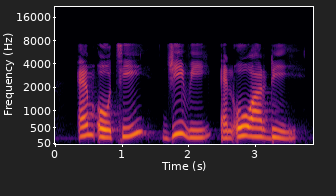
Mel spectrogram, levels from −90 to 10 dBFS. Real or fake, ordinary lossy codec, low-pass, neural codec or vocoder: real; none; 7.2 kHz; none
